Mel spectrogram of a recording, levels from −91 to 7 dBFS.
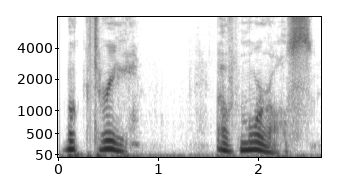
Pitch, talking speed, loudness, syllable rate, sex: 150 Hz, 90 wpm, -16 LUFS, 2.9 syllables/s, male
